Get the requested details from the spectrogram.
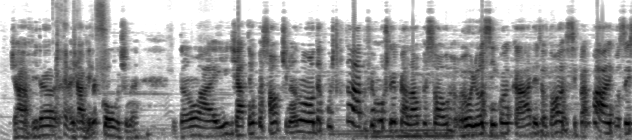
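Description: Backed by music, a man delivers his words at a medium speed. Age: 30s. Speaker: data scientist. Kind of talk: casual chat. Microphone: poor audio with dropouts.

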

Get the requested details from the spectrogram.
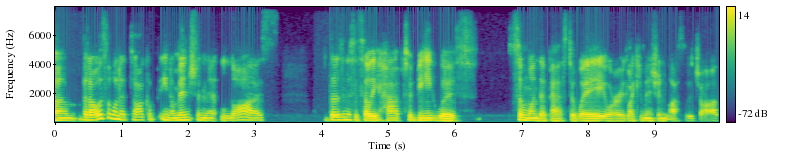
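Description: A woman with a Portuguese accent speaks in a very deep, low pitch. Her pace is moderate and her pitch variation ordinary. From Brazil (Rio de Janeiro). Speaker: podcast host. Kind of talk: casual interview chat.

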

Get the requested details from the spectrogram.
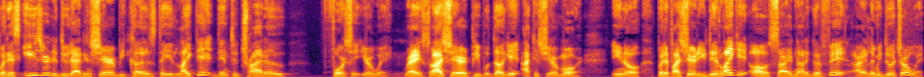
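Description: With a plain, everyday voice, a man speaks at a fairly quick pace and fairly high pitch, his intonation lively, on a very clean recording with a silent background. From New York. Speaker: tech community manager. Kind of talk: casual chat.

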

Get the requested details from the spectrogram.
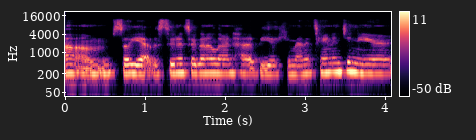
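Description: Soft-spoken and somewhat breathy, a woman with an American accent talks in a medium pitch with a dark, mellow tone against a quiet background. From mixed: Washington DC, Japan, Canada. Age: 20s. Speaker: engineering student. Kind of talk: interview.

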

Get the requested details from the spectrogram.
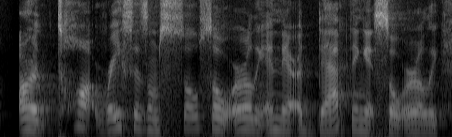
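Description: Using an ordinary speaking voice at medium pitch, a woman talks at a fairly slow pace with ordinary pitch variation. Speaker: small business owner. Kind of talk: casual interview.

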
